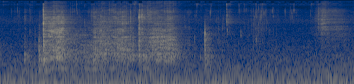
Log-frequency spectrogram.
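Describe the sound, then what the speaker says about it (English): A spoon scrapes and swirls through pasta sauce in a pot, a few close, raspy stirring strokes over a steady background hiss. "Give that a good stir."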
